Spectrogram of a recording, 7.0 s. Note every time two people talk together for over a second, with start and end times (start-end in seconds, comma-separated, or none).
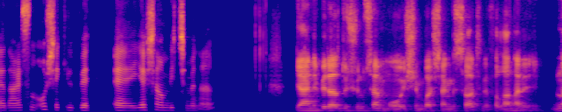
none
